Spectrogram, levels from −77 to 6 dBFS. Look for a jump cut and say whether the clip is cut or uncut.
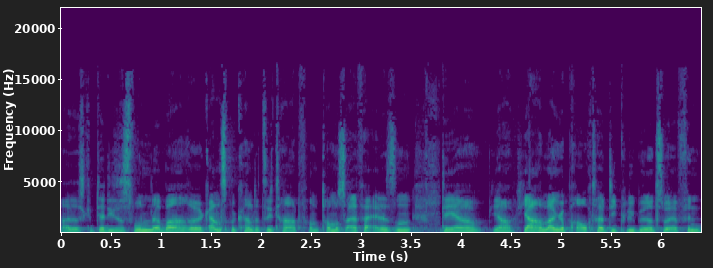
cut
